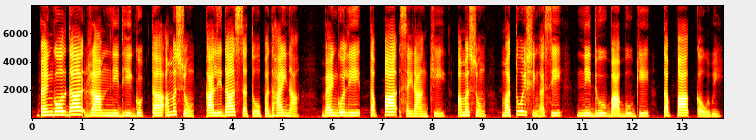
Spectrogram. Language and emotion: Manipuri, neutral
